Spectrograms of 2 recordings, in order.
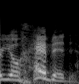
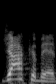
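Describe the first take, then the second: First: Yochebed as in Hebrew, Y not J; Hebrew-style name. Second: Jochebed with a hard J, JOCK-uh-bed; Jochebed Americanised, hard J and flat ah; Southern-accented name. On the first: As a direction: say Yochebed starting on a Y sound, the way it should be pronounced. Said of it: "I will not call her Yochebed". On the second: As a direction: say Jochebed with a J, JAH-kuh-bed, the Appalachian way. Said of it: "the only way that my accent will allow". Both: Shown as a demonstration.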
